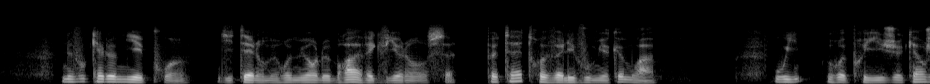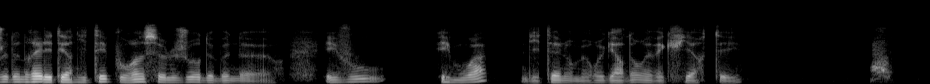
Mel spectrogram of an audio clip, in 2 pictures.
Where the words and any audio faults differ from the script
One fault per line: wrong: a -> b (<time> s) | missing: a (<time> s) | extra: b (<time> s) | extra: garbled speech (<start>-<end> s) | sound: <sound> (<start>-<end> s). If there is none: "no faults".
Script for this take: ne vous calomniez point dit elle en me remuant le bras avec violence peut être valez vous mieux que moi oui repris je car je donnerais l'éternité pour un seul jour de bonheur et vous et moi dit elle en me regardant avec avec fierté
missing: avec (16.0 s)
sound: bark (18.0-18.2 s)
